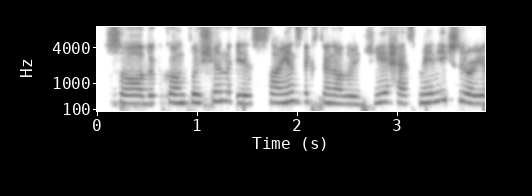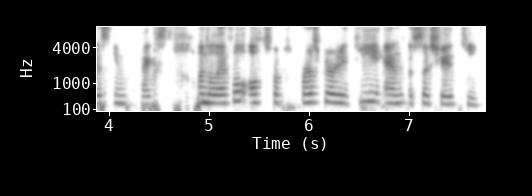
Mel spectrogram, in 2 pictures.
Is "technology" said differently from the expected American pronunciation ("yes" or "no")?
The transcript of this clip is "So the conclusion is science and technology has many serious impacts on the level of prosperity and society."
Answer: yes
